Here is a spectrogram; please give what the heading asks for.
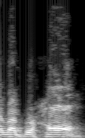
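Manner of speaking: وضحے with the last syllable said "hay"; final "ay" vowel. Shown as a demonstration. Repeating the variant reading for students, وضحے ending in "ay". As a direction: end وضحے on a held "ay", not "aa". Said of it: "یہ pronunciation کا فرق ہے".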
